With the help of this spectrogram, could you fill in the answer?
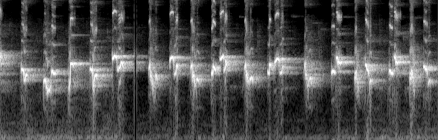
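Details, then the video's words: Yellow-vented bulbul giving a long rapid 'ropel panjang' song, played to make other bulbuls reply: a steady train of bright, slurred whistled chirps, each starting sharply and falling away. "SUARA trucukan gacor ROPEL PANJANG pancingan trucukan agar bunyi JADIKAN burung trucuk gacor NYAUT"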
